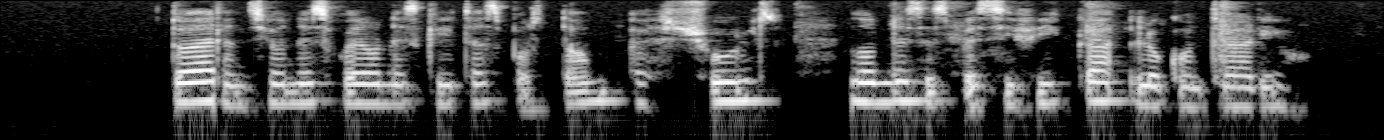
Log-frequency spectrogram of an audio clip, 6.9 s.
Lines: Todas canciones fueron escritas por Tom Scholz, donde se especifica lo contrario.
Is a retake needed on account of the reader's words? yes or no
no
